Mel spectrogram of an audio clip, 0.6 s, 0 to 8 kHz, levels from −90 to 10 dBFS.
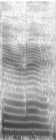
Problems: none marked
